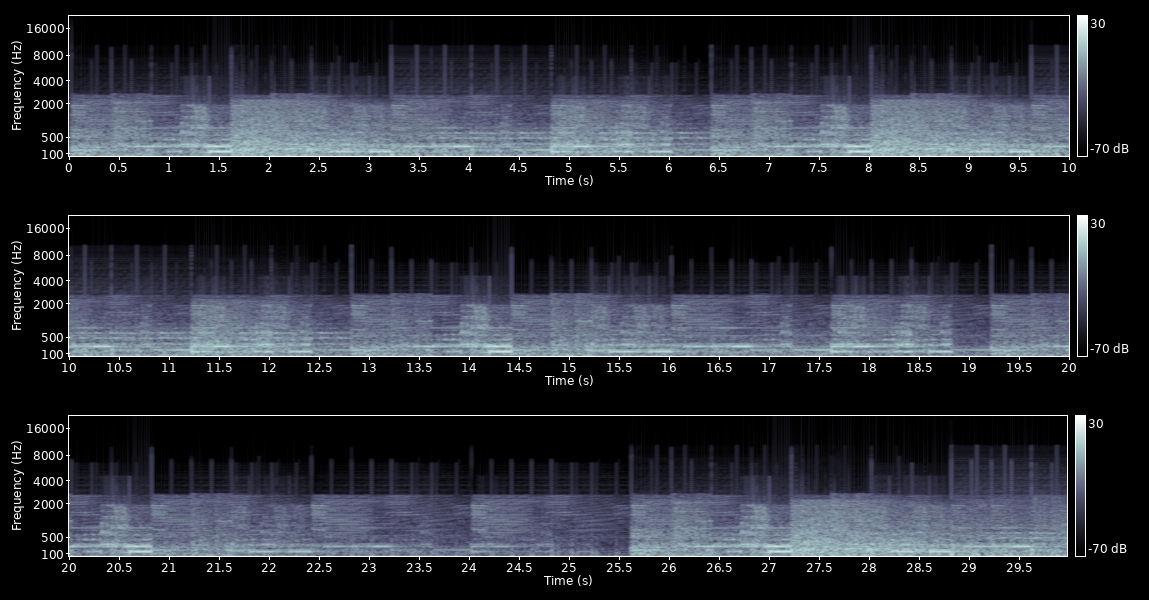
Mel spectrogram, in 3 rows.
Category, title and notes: Music > Multiple instruments
Demo Track #3668 (Industraumatic)
Horror, Cyberpunk, Ambient, Soundtrack, Noise, Games, Underground, Industrial, Sci-fi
